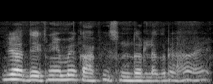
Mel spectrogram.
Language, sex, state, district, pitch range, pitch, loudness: Hindi, male, Bihar, Supaul, 180-215 Hz, 200 Hz, -17 LUFS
